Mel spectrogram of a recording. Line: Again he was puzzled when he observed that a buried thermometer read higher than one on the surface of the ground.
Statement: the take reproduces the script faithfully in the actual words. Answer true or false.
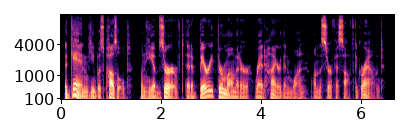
false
